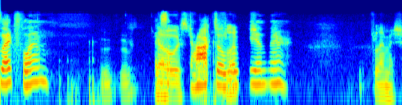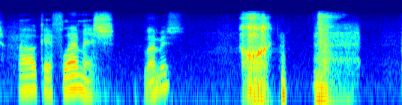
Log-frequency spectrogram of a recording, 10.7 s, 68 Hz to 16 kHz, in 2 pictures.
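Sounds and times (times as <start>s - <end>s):
speech: 0.0s - 0.7s, 1.4s - 3.9s, 5.0s - 7.8s, 8.6s - 9.9s
person sneezing: 9.6s - 10.2s.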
